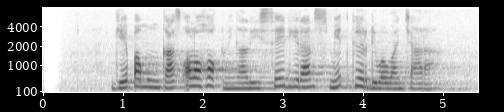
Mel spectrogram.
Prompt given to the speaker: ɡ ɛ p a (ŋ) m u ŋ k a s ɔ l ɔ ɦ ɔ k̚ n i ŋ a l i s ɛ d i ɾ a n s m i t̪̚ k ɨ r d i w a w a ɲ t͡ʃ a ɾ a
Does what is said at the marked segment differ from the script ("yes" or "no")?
yes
